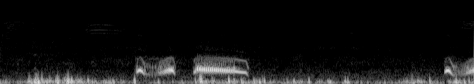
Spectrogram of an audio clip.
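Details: Kept spotted dove, a male in breeding condition, calling to challenge a rival: low hollow coos, a quick double note followed by a longer drawn-out coo, with a clipped coo starting at the end, over rustling background noise.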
